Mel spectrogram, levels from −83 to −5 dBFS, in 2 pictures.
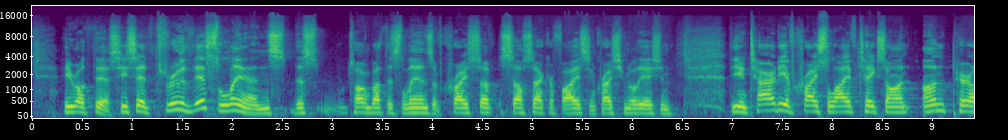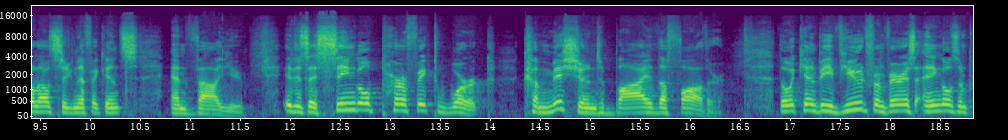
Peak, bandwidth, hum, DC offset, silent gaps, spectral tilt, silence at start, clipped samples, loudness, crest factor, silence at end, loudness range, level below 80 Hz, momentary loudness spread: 0 dBFS; 18.5 kHz; none; under 0.1%; none; -3 dB/octave; 0 s; under 0.1%; -17 LUFS; 18 dB; 0 s; 2 LU; -62 dBFS; 9 LU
